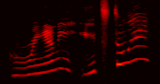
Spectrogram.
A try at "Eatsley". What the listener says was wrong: Yes, Granny Eatsley. But emphasis on Eatsley, not Granny.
